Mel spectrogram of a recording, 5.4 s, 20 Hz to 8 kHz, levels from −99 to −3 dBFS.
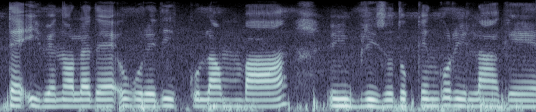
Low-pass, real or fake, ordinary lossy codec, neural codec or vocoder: none; real; none; none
